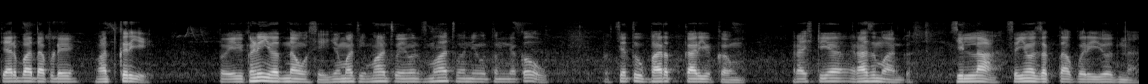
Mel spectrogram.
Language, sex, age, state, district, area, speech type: Gujarati, male, 18-30, Gujarat, Anand, rural, spontaneous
